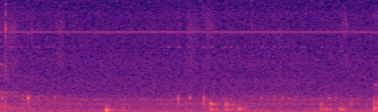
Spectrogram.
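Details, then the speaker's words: Stomach rumbling (borborygmi) of an adult after eating: faint, irregular bubbling gurgles and soft pops in a quiet room, scattered over a few seconds. "that is my stomach you can hear and it sir it has been fed"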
